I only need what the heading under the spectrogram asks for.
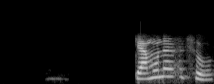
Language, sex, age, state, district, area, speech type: Bengali, female, 18-30, West Bengal, Uttar Dinajpur, urban, conversation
